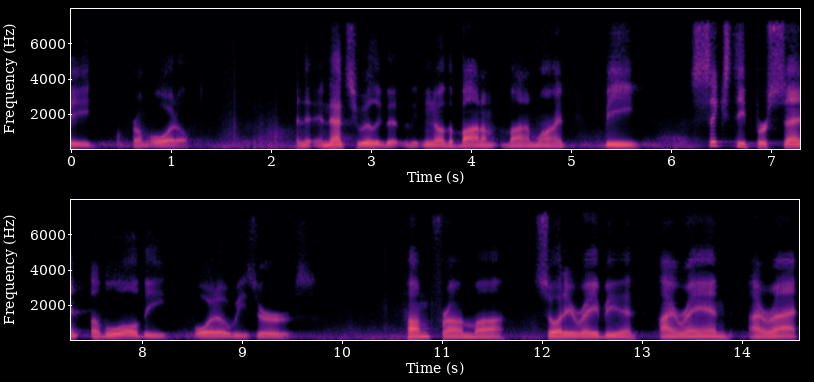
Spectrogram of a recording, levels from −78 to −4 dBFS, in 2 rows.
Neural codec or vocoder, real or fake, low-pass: codec, 24 kHz, 0.9 kbps, WavTokenizer, large speech release; fake; 7.2 kHz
